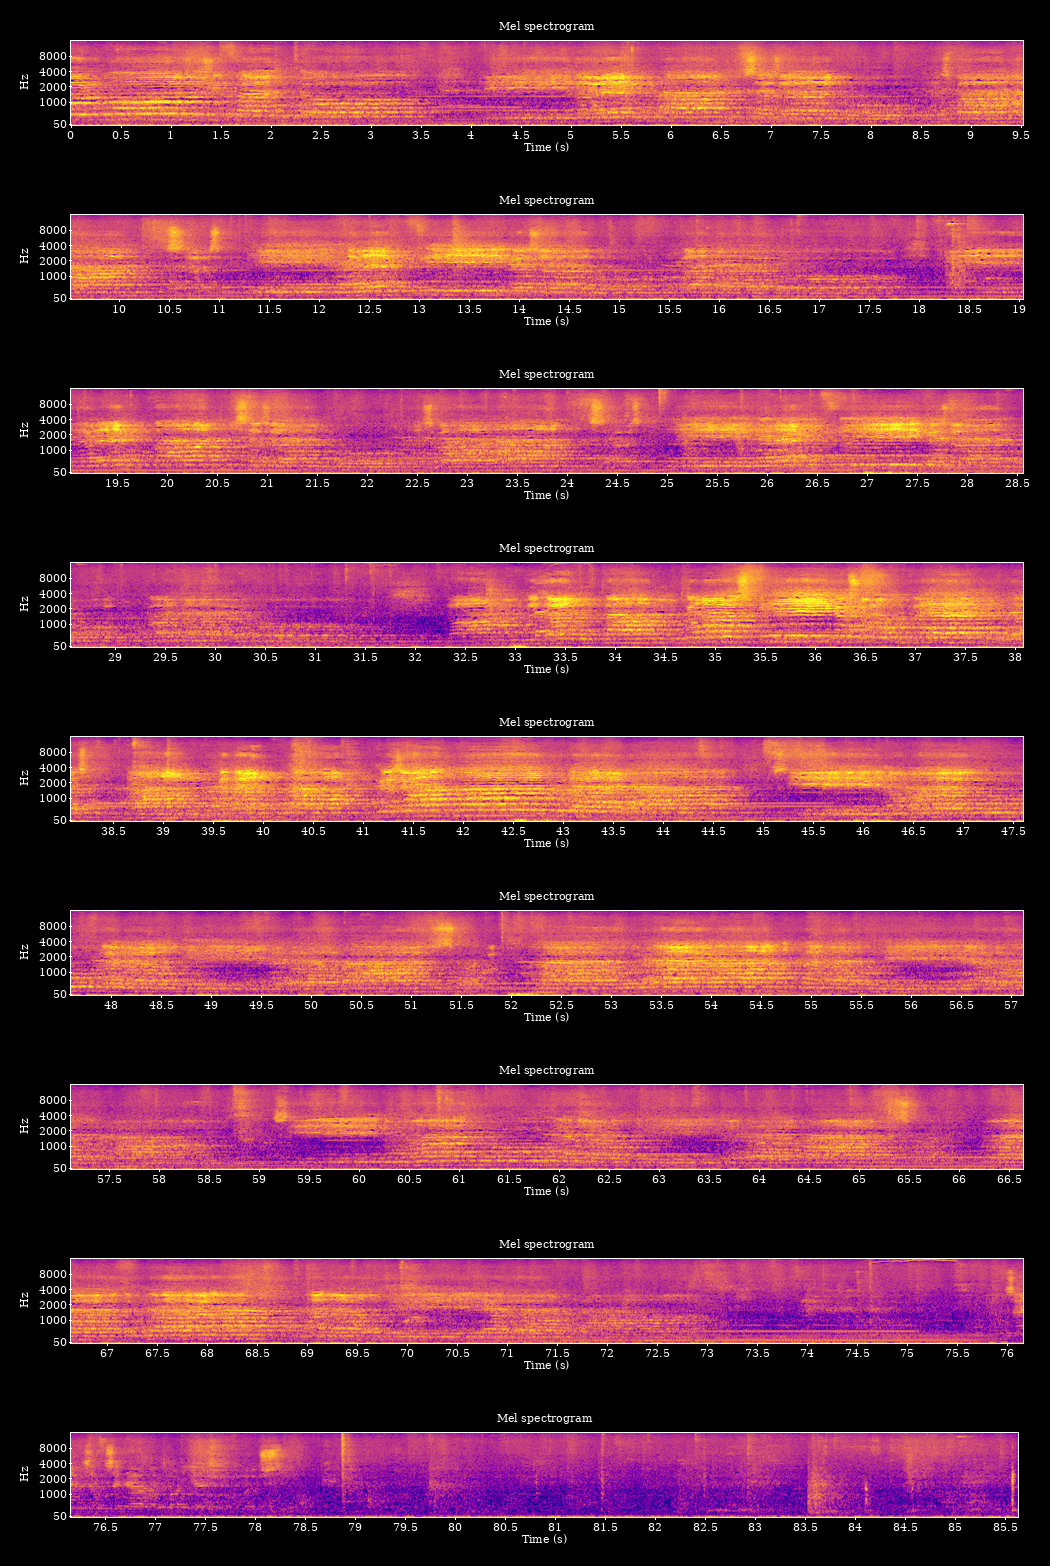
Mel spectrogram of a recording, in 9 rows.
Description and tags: sagrada familia cathedral midnight mass 2
atmosphere, cathedral, church, ambience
